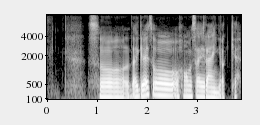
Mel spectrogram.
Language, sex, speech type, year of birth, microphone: Norwegian, male, spontaneous, 1987, Shure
